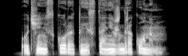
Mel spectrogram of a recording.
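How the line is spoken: Dull flat voice. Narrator (Russian): поправил себя Даррен тусклым голосом

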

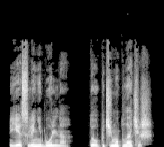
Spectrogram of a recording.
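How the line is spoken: Gentle smiling question. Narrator (Russian): задал вопрос, мягко улыбаясь

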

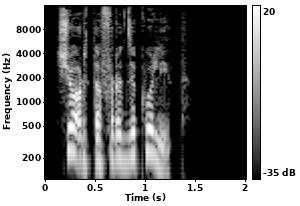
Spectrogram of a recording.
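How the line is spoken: Grumbling. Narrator (Russian): проворчал он

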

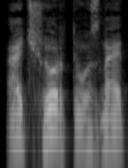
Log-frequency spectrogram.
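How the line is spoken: Muttered. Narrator (Russian): пробормотал полубой

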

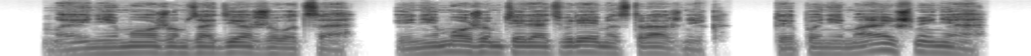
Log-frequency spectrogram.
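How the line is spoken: Whisper. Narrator (Russian): Кирт прошептал

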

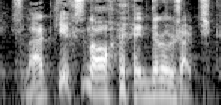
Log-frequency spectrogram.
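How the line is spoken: Laughing. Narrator (Russian): хохотнул Джори

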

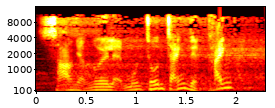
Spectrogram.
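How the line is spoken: Angry shout. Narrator (Vietnamese): Ông đập bàn mà quát lên

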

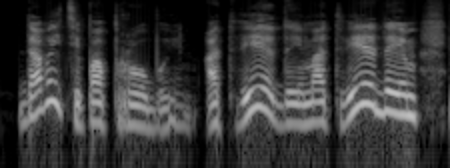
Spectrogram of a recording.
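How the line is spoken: Cheerful guests agreeing. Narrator (Russian): весело поддержали хозяина гости

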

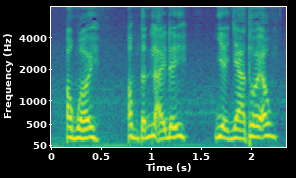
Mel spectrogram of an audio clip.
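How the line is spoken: Panicked trembling child calling. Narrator (Vietnamese): Thằng Tý nó hoảng loạn, dồn hết sức vừa kéo vừa gọi, giọng run rẩy

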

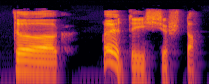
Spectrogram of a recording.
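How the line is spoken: Menacing question. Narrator (Russian): грозно спросил взводный

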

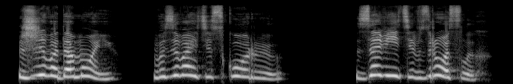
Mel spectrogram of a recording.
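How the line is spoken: Urgent shout. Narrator (Russian): крикнула она перепуганным соседским мальчишкам

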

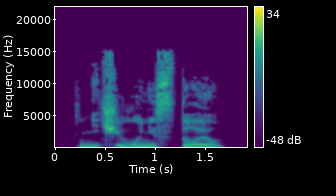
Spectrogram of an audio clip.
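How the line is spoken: Growl through teeth. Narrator (Russian): прорычал сквозь зубы

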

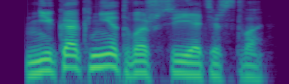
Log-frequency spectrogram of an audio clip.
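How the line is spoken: Sighing. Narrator (Russian): вздохнул Гагарин

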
